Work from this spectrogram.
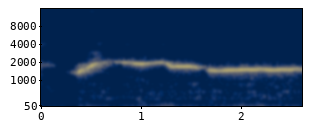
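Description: A person whistles one sustained, wavering tone for about two seconds after a short silence, close and fairly quiet, with a brief dip partway through and no talking.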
